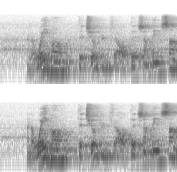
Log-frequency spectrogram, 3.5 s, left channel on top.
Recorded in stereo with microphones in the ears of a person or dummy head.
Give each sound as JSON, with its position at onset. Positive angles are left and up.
{"t": 0.5, "sound": "a man speaking", "side_deg": -45, "distance_m": 0.9}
